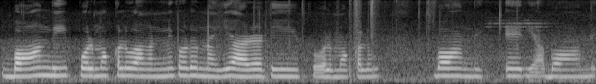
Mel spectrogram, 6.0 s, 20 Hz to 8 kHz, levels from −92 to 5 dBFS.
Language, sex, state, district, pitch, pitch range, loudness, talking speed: Telugu, female, Andhra Pradesh, Krishna, 215 Hz, 210-230 Hz, -24 LUFS, 130 wpm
